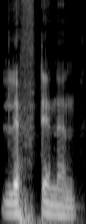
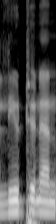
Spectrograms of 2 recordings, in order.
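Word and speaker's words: lieutenant: এবং বড় শব্দ আসবে কঠিন শব্দ আসবে সেটার বানানটা তোমরা কিন্তু অলওয়েজ মাথায় রাখবে যেমন একটা বানান আছে কি লেফটেনেন্ট বা লিউটেনেন্ট বলে যেটাকে ঠিক আছে তাহলে এভাবে তোমরা সবাই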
